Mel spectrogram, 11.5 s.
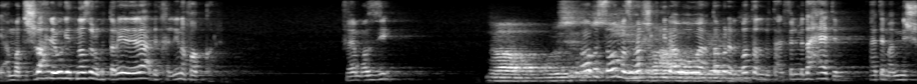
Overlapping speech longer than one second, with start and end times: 7.4-9.1

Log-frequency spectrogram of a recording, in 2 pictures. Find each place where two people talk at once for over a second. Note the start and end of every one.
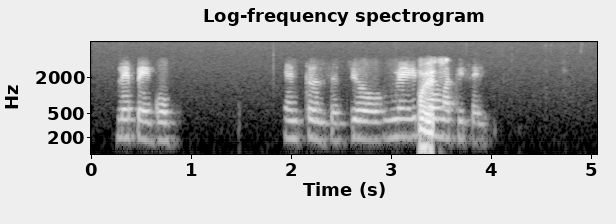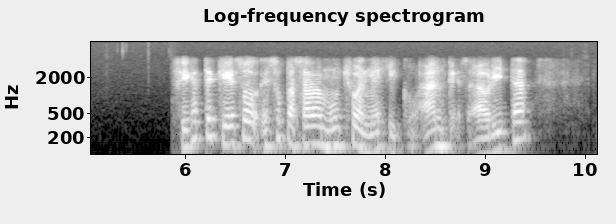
none

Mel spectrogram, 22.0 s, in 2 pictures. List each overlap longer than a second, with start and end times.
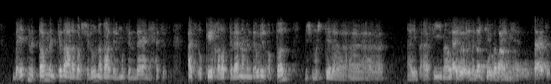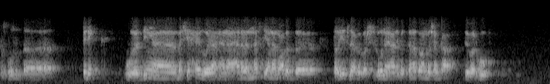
9.1-10.4

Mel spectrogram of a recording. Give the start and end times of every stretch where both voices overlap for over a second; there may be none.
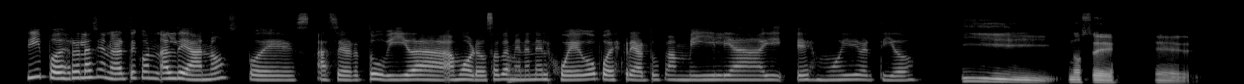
none

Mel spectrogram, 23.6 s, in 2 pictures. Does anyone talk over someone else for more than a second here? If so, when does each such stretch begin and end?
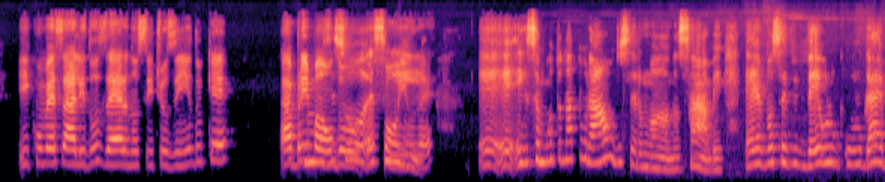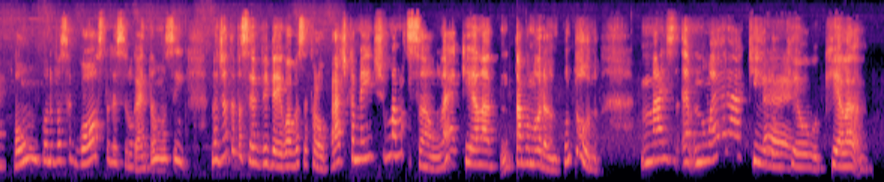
4.0-5.6

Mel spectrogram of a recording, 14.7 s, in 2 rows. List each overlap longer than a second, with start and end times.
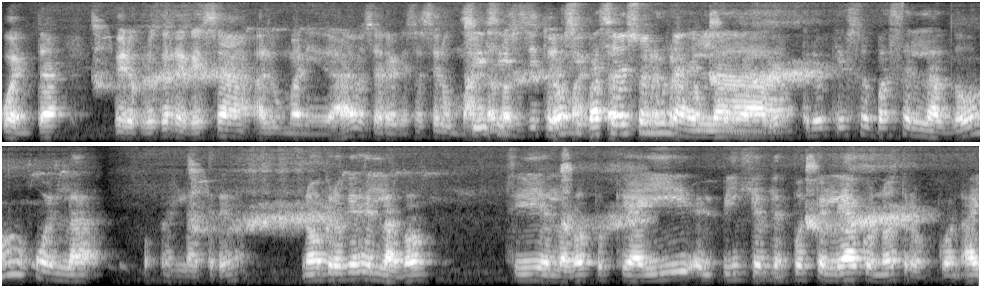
3.5-5.9

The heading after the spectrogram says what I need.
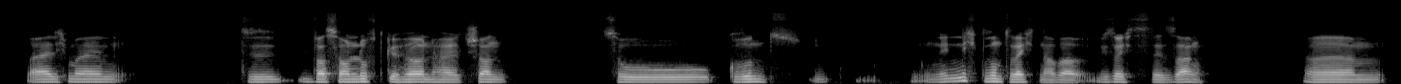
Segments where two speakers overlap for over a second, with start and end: none

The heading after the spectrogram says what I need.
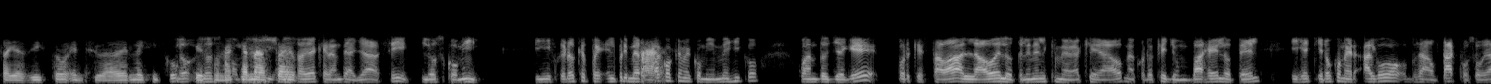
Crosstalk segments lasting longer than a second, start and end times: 1.8-3.0

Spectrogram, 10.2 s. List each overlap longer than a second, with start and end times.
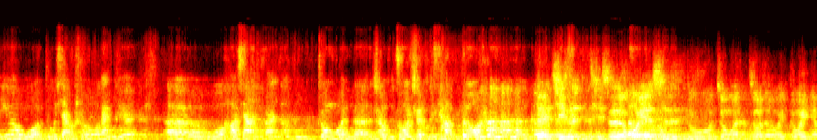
6.7-8.3

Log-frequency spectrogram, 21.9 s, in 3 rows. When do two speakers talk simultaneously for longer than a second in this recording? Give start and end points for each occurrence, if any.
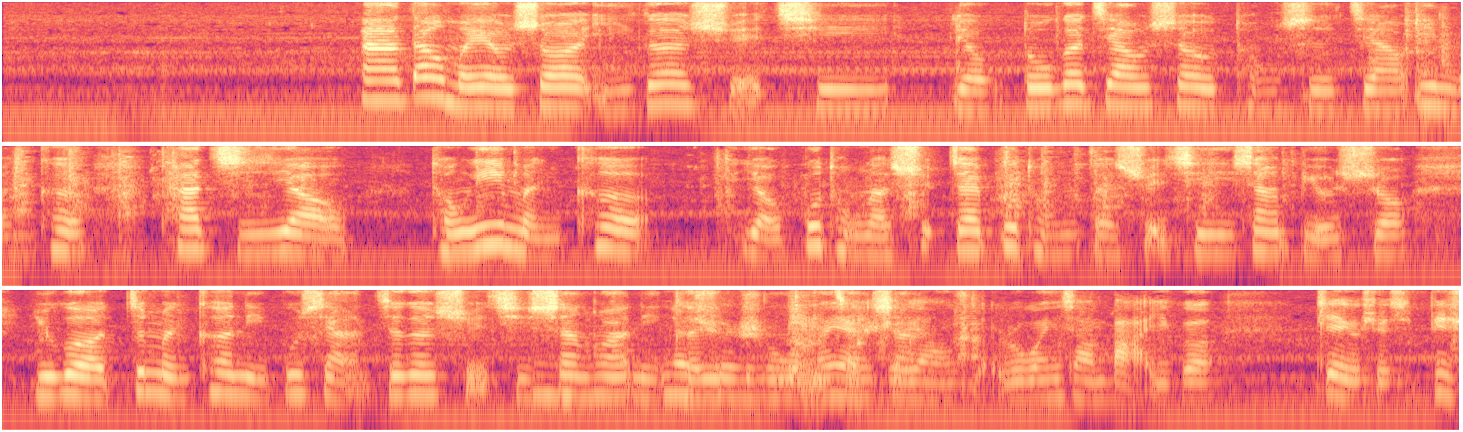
17.2-19.2

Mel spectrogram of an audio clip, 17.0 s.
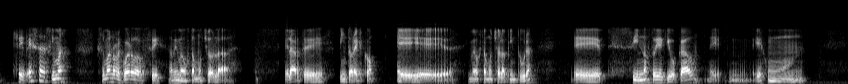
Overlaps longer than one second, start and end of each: none

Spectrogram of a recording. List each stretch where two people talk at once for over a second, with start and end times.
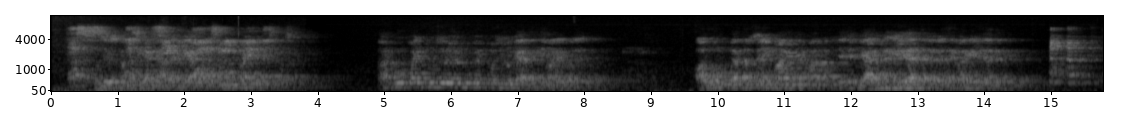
1.1-3.0

